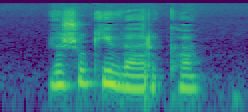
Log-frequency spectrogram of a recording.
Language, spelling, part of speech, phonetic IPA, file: Polish, wyszukiwarka, noun, [ˌvɨʃuciˈvarka], LL-Q809 (pol)-wyszukiwarka.wav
